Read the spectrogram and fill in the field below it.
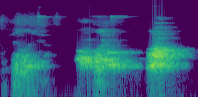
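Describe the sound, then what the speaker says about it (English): Dogs barking at home during dinner preparation, three loud close barks spaced roughly evenly over two seconds, with nothing else heard around them. "while my dogs bark."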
